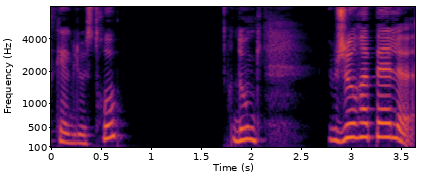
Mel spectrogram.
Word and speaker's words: Cagliostro: Donc je le prononce à la française Kagliostro.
